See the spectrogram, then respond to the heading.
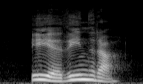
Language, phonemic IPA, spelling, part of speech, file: Swedish, /ˈeːˌrɪnra/, erinra, verb, Sv-erinra.ogg
- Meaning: 1. to remind, to point out, to reiterate (again draw someone's attention to) 2. to remind one (of), to be reminiscent (of), to recall 3. to make a (formal) objection, to object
